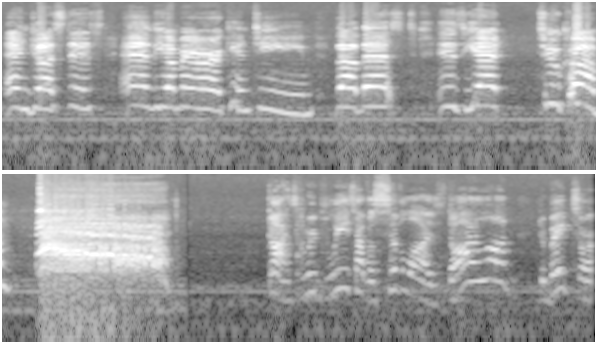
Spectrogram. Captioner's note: screams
